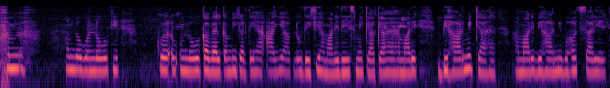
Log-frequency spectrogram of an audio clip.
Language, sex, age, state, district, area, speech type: Urdu, female, 30-45, Bihar, Supaul, rural, spontaneous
